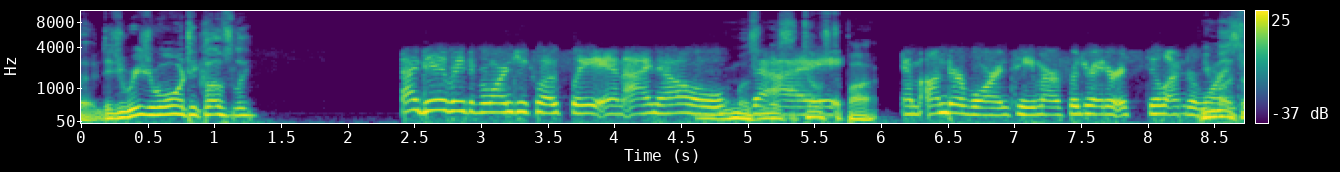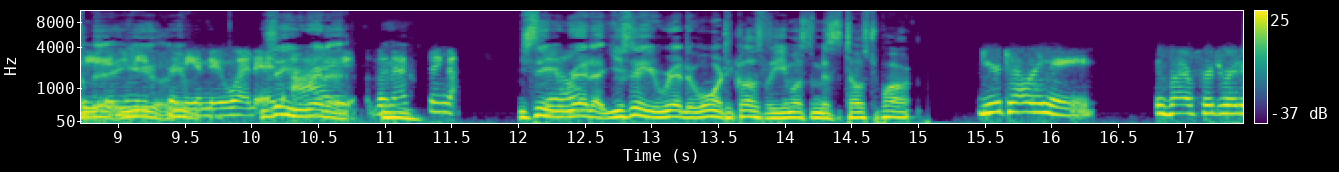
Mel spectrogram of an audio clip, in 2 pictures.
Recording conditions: phone line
